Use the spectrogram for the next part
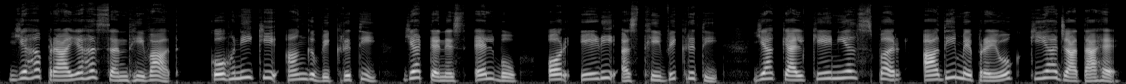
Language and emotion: Hindi, neutral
